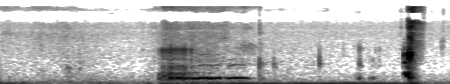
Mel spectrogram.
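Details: Pomeranian with a raw pork backbone lets out one steady, nasal whine of about a second, followed by faint chewing clicks and a sharp sneeze-like snort.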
